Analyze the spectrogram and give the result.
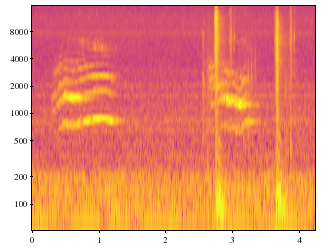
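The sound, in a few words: cat meowing in the video game RoboCop: Rogue City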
